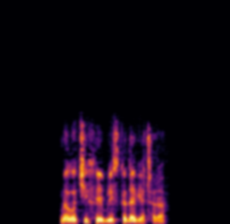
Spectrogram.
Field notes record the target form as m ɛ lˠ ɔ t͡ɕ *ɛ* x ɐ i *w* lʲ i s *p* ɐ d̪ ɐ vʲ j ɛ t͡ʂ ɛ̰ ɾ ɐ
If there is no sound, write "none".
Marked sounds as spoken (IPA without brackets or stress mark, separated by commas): i, b, k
